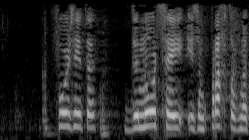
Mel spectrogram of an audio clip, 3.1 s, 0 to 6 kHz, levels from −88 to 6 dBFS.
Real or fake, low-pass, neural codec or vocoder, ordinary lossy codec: real; 5.4 kHz; none; none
